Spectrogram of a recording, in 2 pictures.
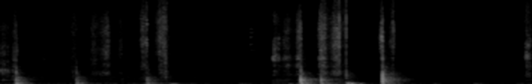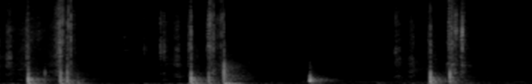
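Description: A knife cuts through butternut squash in a home kitchen with repeated firm chops and thunks against a board, arriving in uneven bursts of two or three strokes with short quiet pauses between them.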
